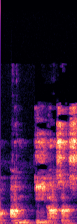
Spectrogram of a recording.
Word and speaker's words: mess: 大家注意一下，这个 mess mess，把这个 m 发音的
